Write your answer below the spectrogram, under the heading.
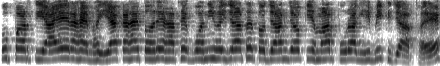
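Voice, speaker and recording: In a squeaky, cartoonish character voice at an extremely high pitch, a woman rattles along at a very fast pace with fairly even intonation and very even loudness. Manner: talkative, bargaining, boastful.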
